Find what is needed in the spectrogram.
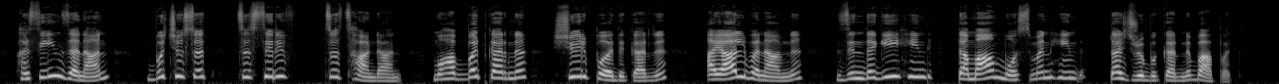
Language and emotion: Kashmiri, neutral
